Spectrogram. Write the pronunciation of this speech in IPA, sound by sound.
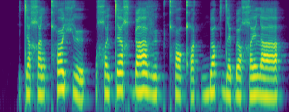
t e χ ɛ l qʰ y ç ʏ | χ ɯ l t ɛ χ ɠ a v ʏ k qʰ y qʼ a k ɡ͡b ɯ q d e ɓ œ χ e l a

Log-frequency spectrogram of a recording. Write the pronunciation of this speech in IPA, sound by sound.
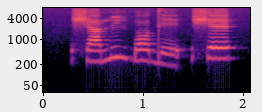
ʃ a˨ m ĩ˧ ɡ͡b ɔ˧ d e˨ | ʃ ɛ˦

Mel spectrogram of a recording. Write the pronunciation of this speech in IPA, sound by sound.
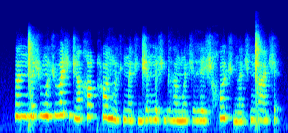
ɐ̃˦ ŋ͡ǀ e˦ ʃ v õ˦ ʃ v a˦ ʃ d͡ʒ ɐ̃˨ χ ɤ˦ qʰ õ˦ d õ˨ ʃ n ɐ̃˨ ʃ d͡ʒ ɐ˨ ŋ ɐ˨ ʃ dʱ ɐ̃˨ b ɐ̃˨ ʃ ɦ e˨ ʃ χ õ˦ ʃ ɡ ɐ̃˨˦ ʃ ŋ͡ǀ ã˦ ʃ

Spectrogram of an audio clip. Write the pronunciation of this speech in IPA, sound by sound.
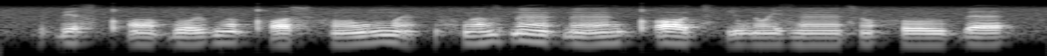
ɓ e s qʼ õː ɓ o y̯ ɡʷ ɑ̃ qʼ oː s h õː w ŋʷ ɛ̃ | xʷ ɑ̃ z ɓ ɛ̃ː ɓ ɛ̃ː ɡ qʼ oː t͡sʼ i w ɾ õ i̯ z ɛ̃ː s õ h oː u̯ ɓ ɛ

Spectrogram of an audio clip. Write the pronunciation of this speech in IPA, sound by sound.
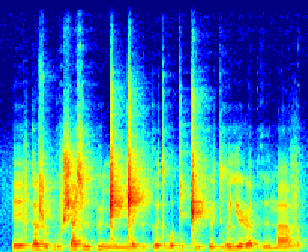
eː˨ v ɡ a˦ ʐ u˨ b u˦ v ʃ a˦ ʑ ɨː˦ p ʉ˦˨ ŋ͡ǁ iː˨ ŋ͡ǁ e˦ ɡ ʉ˨ k ɵ˨ dʱ o˨ ɡ i˦ ɡ͡ǁ ʉ˦ h ʉ˦ dʱ ɵ˦ lʲ ɨː˦ ɭ ɐ˨ bʱ ɨː˨ m a˨ v

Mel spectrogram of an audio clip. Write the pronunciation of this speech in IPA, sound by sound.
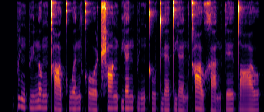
p i˥˩ ŋ p y˧˥ n ɤ˧˥ ŋ kʰ ɑ˨˩ ʊ̯ kʰ w ə˧˥ n kʰ o˨˩ ʊ̯ ʈ͡ʂʰ ɑ˥ ŋ p j ɛ˥ n p i˧˥ ŋ t̪ʰ u˧˥ t̪ ɥ ɛ˧˥ t̪ j ɛ˨˩ n kʰ ɑ˥˩ ʊ̯ x a˨˩ n k e˥ ɪ̯ t̪ ɑ˥ ʊ̯

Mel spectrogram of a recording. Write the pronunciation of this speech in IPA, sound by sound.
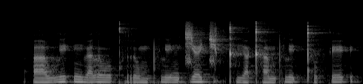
ʔ aː˩˦ w l i˥˩ t̚ ŋ ɯ˩˦ a̯ l oː˧ kʰ r o˨˩ m pʰ l i˧ n t͡ɕ ɛː˥˩ t͡ɕ o˥˩ k̚ tʰ i˩˦ a̯ kʰ a˨˩ m pʰ l i˦˥ t̚ pʰ o˨˩ k̚ ʔ e˦˥ ʔ

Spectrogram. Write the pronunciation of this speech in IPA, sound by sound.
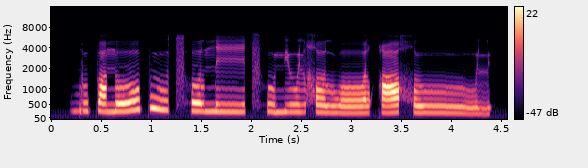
ɡ u p ɒ n oː p uː t͡sʰ o l n iː t͡sʰ u mʲ uː lʲ χ o l w oː l q ɒ χ uː lʲ

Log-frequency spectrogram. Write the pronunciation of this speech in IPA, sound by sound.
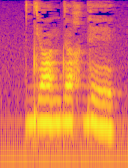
dʲ ɒː n d əː χ ɡ e

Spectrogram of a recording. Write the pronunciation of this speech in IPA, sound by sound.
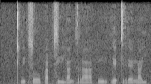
kʰ l i˨˩ ʔ s oː˧ p a˦˥ p̚ s iː˨˩ j a˨˩ n k r aː˧ | ŋ i˨˩ t̚ l e˥˩ ʔ t r ɛː˩˦ ŋ a˧ j

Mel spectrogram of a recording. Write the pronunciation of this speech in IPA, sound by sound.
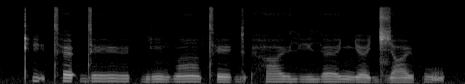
kʰ ḭ˦˨ tʰ ɛ˦ ʔ d e˦ ɪ̯ | ɡ ĩ˨ b ã˦ tʰ e˨ ɡ ɪ˦ ʔ h a˦ ɪ̯ j i˨ j ɛ˦ ɲ ɛ˨ d͡ʑ a˨ ɪ̯ p ṵ˦˨

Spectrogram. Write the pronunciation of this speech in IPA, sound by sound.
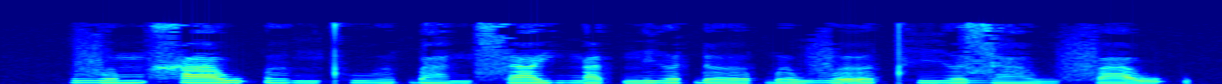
v ə˨˦ m x a˨˦ w ʔ ə̤ː˨˩ ŋ t̪ʰ ṳ˨˩ ə̯ ɓ a̤˨˩ n s a˧ j ŋ a˨˩ t̚ n i˧ ə̯ ɗ əː˧˩ ɓ ə˨˦ w v ə̰ː˧˥ t̪ʰ i˨˦ ə̯ z a̤˨˩ w f a̰˧˨ w ʔ

